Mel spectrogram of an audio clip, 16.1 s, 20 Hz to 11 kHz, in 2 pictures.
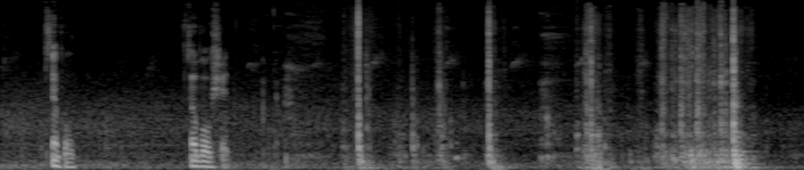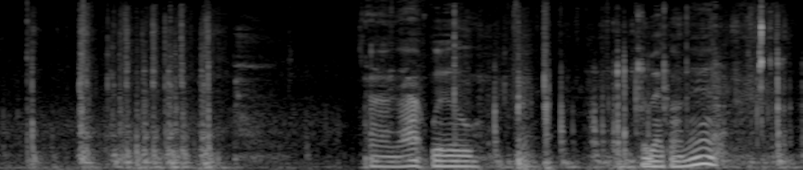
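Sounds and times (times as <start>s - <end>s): door latch clicks and rattles: 13.0s - 16.0s.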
